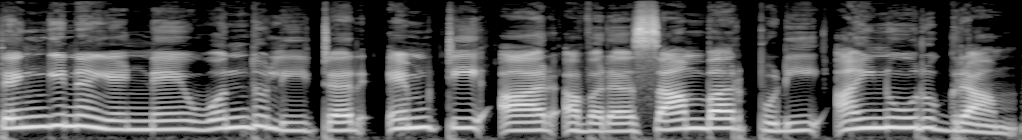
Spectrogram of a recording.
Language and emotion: Kannada, neutral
